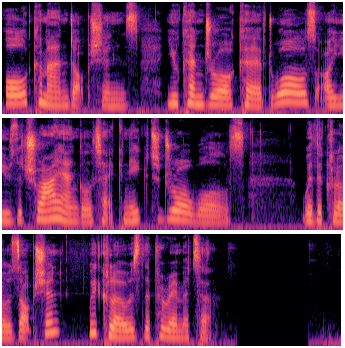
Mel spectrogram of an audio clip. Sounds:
speech

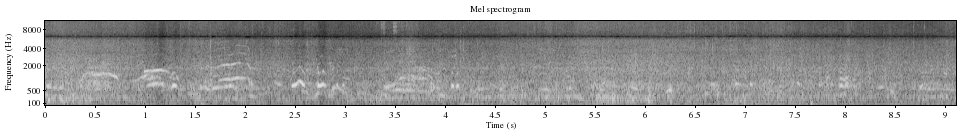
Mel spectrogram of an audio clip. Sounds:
splashing water

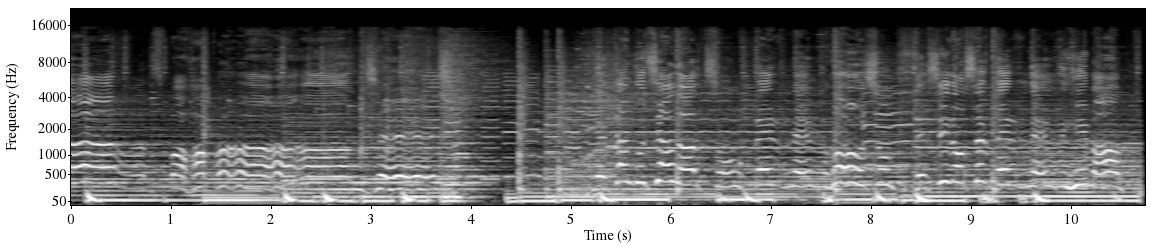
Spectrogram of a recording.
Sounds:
music

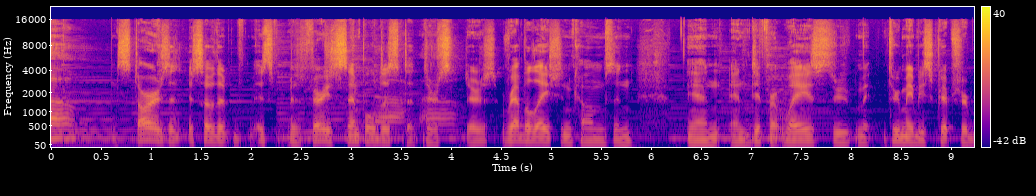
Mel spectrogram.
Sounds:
speech
music

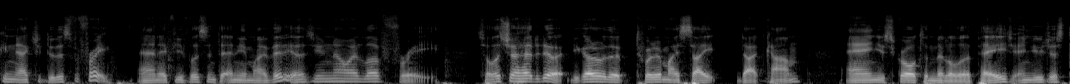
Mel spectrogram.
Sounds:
speech

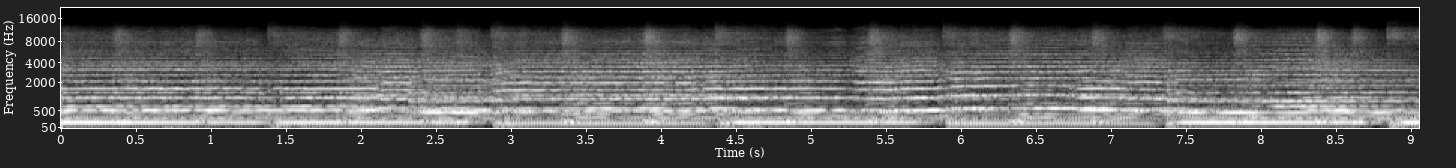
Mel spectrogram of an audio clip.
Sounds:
music
bowed string instrument
violin
musical instrument

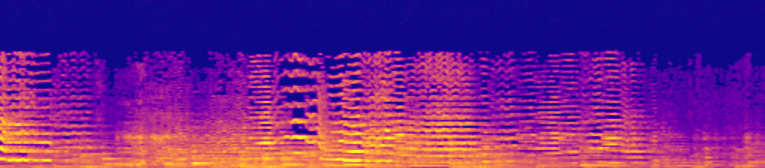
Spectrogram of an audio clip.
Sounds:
musical instrument
music
violin

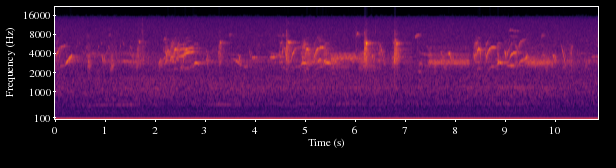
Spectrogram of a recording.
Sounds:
baltimore oriole calling

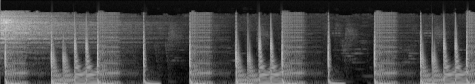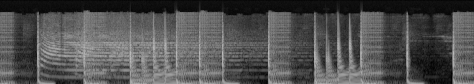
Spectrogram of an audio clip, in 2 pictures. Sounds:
music

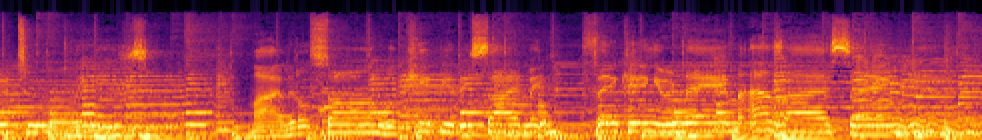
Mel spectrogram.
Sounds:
pop music
drum kit
musical instrument
music
drum
christmas music

